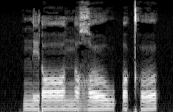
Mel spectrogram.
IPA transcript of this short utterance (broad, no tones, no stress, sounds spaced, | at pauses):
n i ɾ ɔː n ɔ ʁ oː w ʔ ɔ kʰ o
